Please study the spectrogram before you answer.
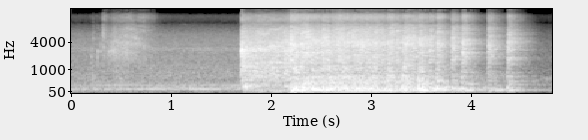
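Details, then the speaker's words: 1965 Chevy Nova wagon, 327 small-block V8 on first start attempt: starter whirs, engine catches with a rough burst, then sputters and dies within seconds; fuel starvation, as the fuel filter stays dry and the pump isn't picking up fuel. "we're still dry on the fuel fuel filter though so we're not picking up fuel"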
